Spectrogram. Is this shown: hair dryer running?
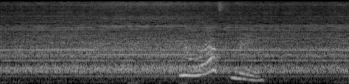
yes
